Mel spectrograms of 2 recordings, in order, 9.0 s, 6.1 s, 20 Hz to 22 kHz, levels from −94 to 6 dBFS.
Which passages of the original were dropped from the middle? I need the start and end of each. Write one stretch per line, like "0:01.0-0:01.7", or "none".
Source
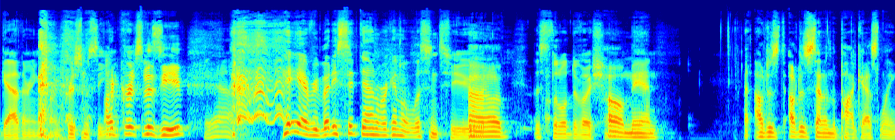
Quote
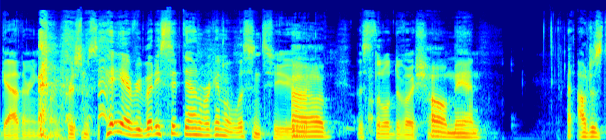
0:01.0-0:02.7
